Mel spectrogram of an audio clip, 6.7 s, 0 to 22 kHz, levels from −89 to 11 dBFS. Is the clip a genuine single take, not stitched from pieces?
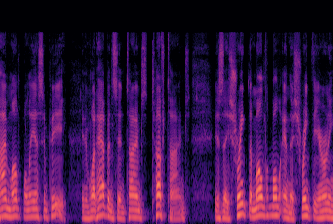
no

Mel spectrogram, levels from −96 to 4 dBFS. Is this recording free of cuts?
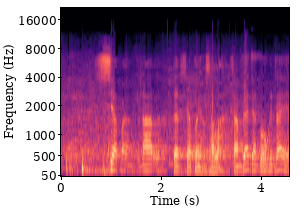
no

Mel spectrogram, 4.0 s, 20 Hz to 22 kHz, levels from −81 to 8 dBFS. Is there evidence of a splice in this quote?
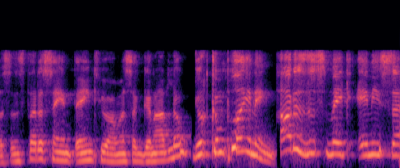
yes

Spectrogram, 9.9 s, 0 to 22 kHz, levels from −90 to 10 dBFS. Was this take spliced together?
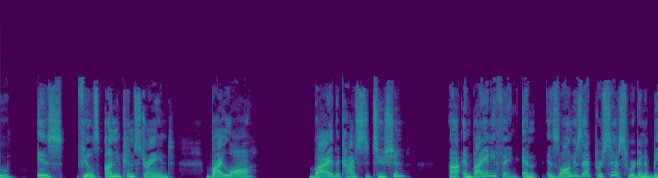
yes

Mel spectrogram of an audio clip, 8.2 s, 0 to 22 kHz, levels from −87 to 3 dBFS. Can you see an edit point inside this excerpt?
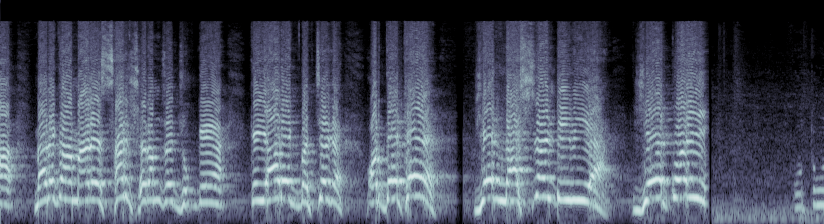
yes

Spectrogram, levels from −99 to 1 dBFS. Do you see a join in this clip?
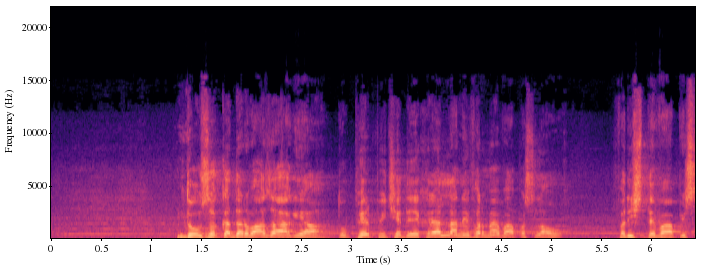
no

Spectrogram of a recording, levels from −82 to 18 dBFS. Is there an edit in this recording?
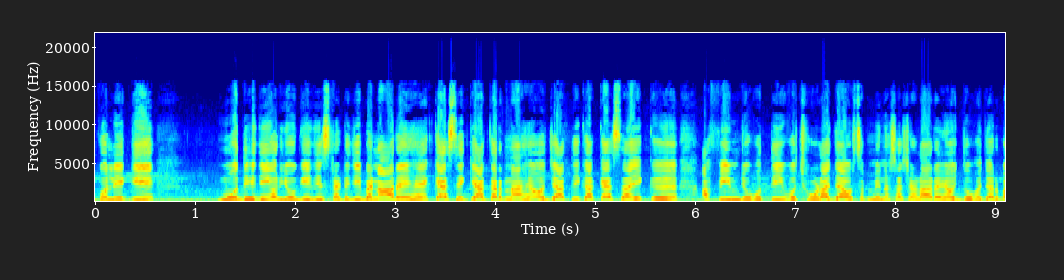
no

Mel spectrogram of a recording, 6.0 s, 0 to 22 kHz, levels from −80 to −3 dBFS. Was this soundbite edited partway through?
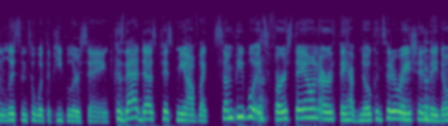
yes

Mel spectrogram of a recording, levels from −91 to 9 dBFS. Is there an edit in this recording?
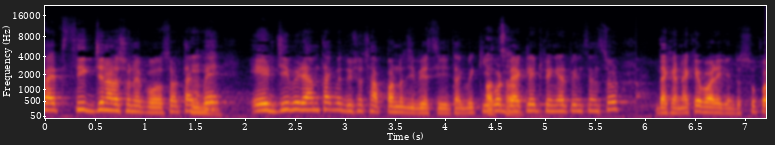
no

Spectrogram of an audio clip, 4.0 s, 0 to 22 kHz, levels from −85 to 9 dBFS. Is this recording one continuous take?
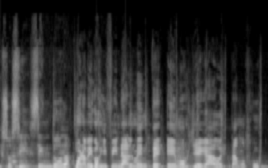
no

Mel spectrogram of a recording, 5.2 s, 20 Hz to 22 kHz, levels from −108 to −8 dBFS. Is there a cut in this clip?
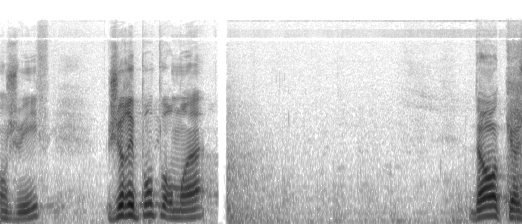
no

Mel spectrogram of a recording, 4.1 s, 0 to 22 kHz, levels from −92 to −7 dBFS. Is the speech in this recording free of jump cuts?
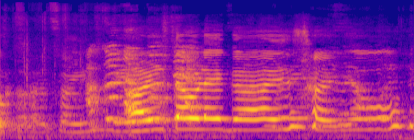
yes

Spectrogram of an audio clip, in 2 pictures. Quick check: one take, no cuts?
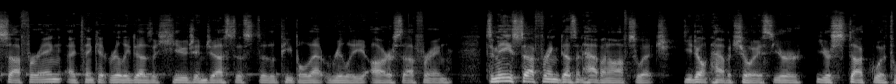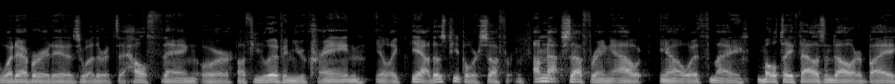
no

